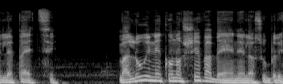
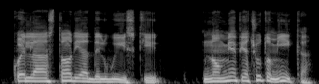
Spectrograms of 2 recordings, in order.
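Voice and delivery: higher-pitched, mildly plaintive protest; complaining; 6 semitones higher than usual. A narrator's reading. Isidor objecting to the whisky story, complaining. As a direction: lodge a wounded complaint. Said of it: "si lamentò Isidor".

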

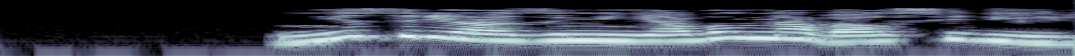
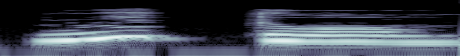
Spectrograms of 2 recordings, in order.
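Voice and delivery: dejected; 2 semitones higher than usual. Acted. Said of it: "удручённо произнесла я".

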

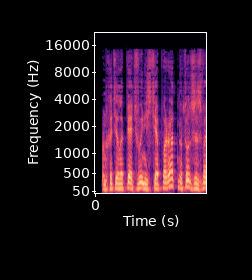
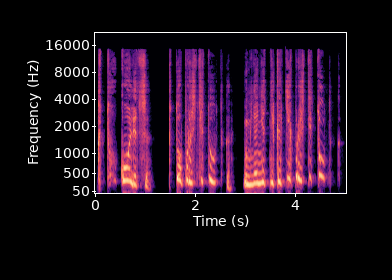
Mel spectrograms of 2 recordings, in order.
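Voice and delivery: very high, squeaky indignation; thin offended voice; 12 semitones higher than usual. A narrator's reading. Writer defending his characters to a caller, high thin offended voice. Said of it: "тонким от оскорблений голосом".

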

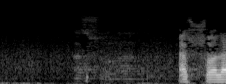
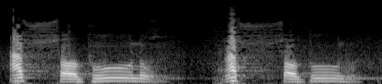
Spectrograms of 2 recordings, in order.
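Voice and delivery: slow model reading; much slower than usual. Shown as a demonstration. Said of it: "model reading repeated".

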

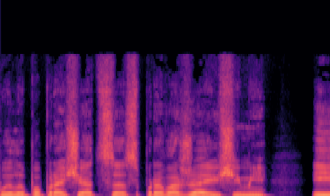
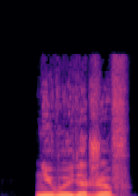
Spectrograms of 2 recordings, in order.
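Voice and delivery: ordinary delivery

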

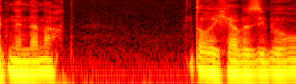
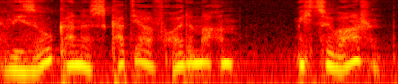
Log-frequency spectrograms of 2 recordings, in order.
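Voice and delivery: whispered puzzled aside; 5 semitones higher, 9 dB quieter than usual. Acted. Puzzled inner aside during talk.

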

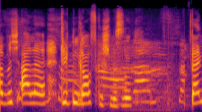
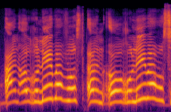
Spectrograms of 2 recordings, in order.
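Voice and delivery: market vendor call; 5 semitones higher than usual. Retold or imitated. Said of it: "eine Frau hat gerufen".

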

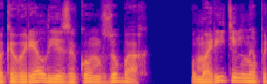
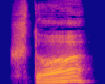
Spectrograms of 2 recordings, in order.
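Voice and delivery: loud, rising "what?"; loud shocked question; 4 dB louder than usual. A narrator's reading. Ху Вэй hears about the blood, loudly shocked. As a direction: burst out in disbelief. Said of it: "Это было так громко".

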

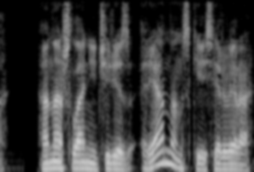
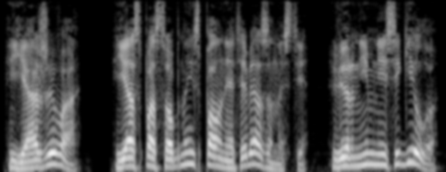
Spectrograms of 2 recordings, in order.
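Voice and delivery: indignant demand; 6 semitones higher, 5 dB louder than usual. Acted. Demands authority back.

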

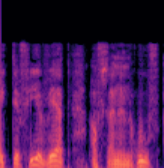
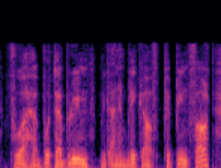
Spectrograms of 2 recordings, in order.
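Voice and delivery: ordinary delivery, nothing marked

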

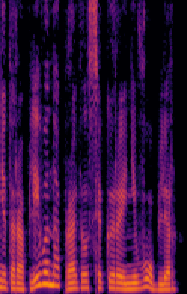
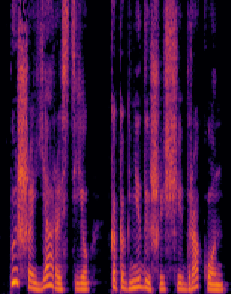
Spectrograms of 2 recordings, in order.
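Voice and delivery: plain reading voice

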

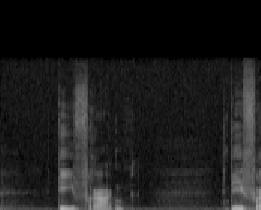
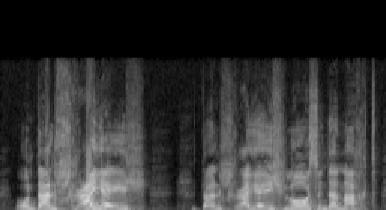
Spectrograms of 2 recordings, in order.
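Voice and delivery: higher, louder, slow choking cry; screaming; 8 semitones higher, 4 dB louder, slower than usual. Acted. Soldier relives his nightmare for the colonel, screaming. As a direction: scream it out as if suffocating. Dann schreie ich.

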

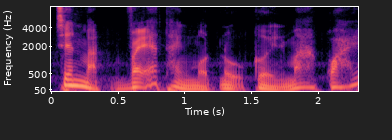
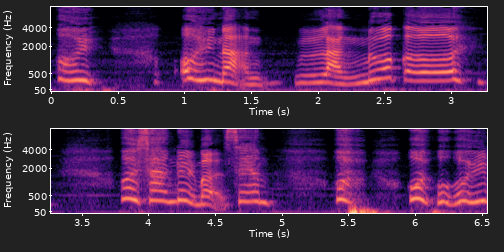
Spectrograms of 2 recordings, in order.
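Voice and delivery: high keening lament; bitter wailing. A narrator's reading. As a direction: wail to the whole village. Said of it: "gào lên chua xót".

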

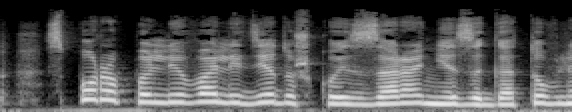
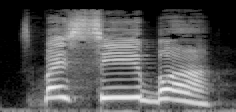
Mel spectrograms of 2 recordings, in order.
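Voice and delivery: high, slow call out; shouted thanks; 9 semitones higher, slower than usual. Acted. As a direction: call out thanks as you leave. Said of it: "крикнул Дэйм".

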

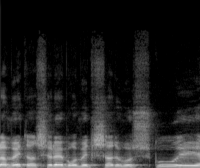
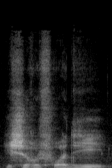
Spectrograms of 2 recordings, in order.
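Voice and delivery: softly, in a lowered voice; low voice; 5 semitones lower, 7 dB quieter than usual. A narrator's reading. Woman at the dying man's bedside, low voice. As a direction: say it low and hushed, under full voice. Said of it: "dit-elle à voix basse".

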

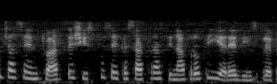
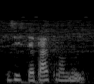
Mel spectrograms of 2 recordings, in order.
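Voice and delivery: ordinary delivery

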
